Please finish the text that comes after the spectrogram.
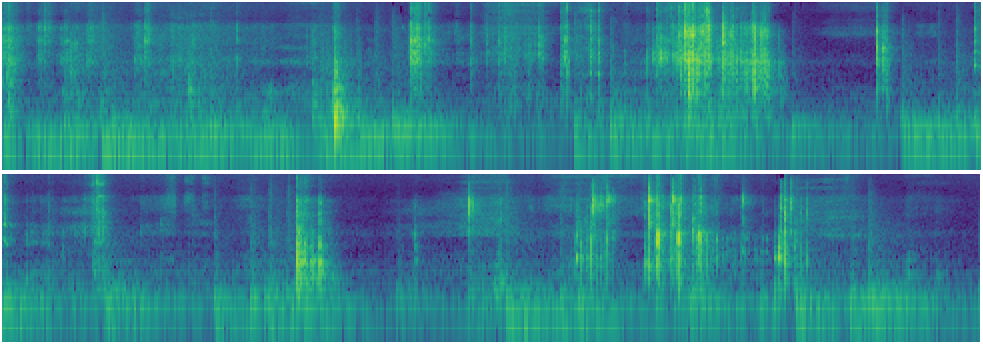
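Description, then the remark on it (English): Rustling and rummaging noises with scattered sharp clicks and clatters as dice are searched for and rolled onto a surface, several distinct bursts over a steady low rumble. “Where's that laboratory dice?”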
